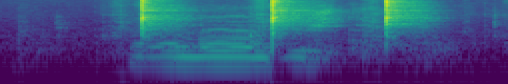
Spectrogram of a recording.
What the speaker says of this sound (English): chop them up like that into small bitties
